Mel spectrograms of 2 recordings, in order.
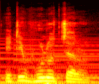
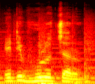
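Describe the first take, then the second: No difference in how they are said.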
